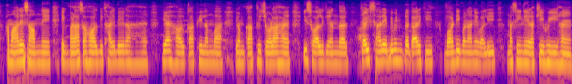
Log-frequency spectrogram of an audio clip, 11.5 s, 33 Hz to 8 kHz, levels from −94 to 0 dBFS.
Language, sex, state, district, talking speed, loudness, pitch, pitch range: Hindi, male, Bihar, Jamui, 180 wpm, -16 LUFS, 130 Hz, 130-140 Hz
